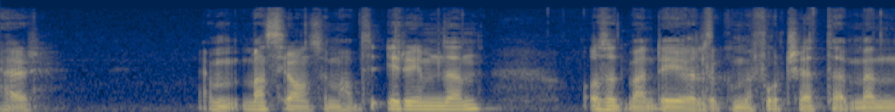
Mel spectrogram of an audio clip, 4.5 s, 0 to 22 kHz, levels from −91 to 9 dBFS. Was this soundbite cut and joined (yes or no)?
yes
